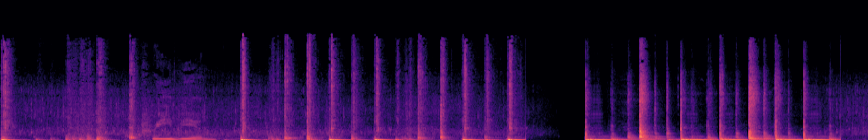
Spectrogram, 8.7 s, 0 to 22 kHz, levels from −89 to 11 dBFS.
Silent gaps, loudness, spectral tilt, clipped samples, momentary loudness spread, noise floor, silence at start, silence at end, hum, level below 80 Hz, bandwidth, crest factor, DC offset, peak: 5.61-5.84 s; -24 LUFS; -6 dB/octave; under 0.1%; 15 LU; -44 dBFS; 0 s; 0.3 s; none; -26 dBFS; 16.5 kHz; 20 dB; under 0.1%; -2 dBFS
